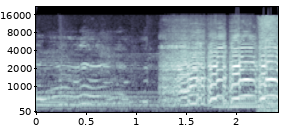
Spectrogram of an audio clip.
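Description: Violin playing a melody with vibrato over sustained accompaniment chords; a little over a second in, the violin becomes louder and brighter.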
